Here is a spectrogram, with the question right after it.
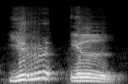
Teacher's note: இவை மேல்வாயை நாக்கின் நுனி தடவதனால் பிறக்கின்றன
